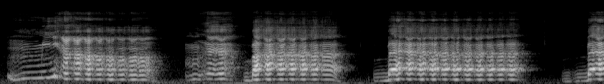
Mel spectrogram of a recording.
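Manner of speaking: high loud bleating; sheep bleat. Pretend. Says he became a sheep.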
